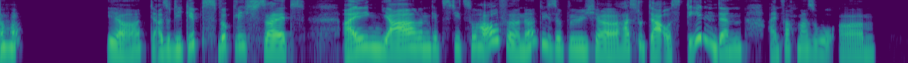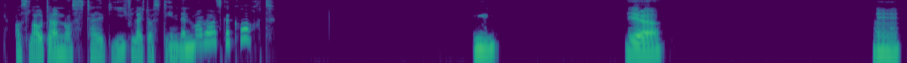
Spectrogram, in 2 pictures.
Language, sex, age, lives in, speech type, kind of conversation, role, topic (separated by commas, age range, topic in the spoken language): German, female, 55-59, United States, conversation, podcast, host, Wie bringt man Kindern den Spaß am Kochen bei?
